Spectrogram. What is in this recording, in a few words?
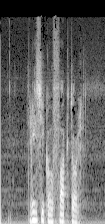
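"risicofactor", Dutch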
